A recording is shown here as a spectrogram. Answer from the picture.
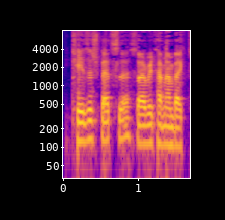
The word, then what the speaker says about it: Käsespätzle: Käsespätzle.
